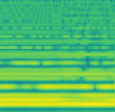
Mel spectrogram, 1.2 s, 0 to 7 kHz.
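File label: synth, ANALOG; CMI Sound Library Rev 1.3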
